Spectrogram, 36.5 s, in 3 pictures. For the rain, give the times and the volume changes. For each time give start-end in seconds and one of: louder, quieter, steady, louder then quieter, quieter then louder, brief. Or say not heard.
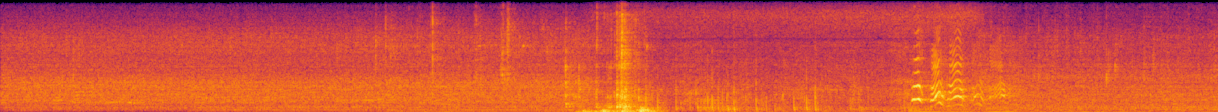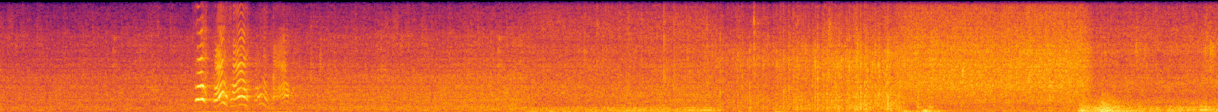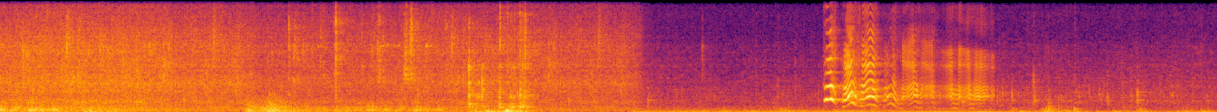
0.0-36.5 louder then quieter.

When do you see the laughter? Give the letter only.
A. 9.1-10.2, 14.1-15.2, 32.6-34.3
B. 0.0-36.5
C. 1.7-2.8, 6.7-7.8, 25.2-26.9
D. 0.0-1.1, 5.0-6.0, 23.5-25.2
A.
